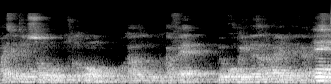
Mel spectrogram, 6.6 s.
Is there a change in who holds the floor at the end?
Yes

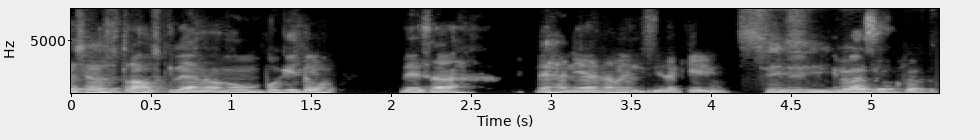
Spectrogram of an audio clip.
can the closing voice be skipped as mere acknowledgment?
No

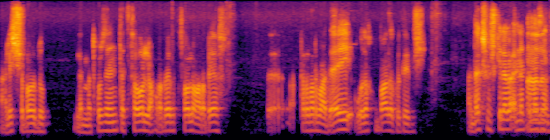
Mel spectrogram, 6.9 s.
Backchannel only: Yes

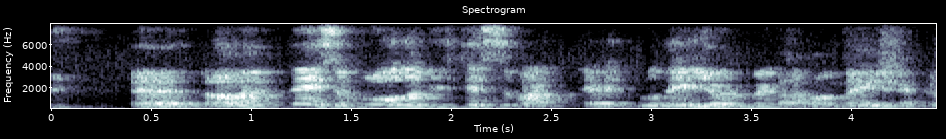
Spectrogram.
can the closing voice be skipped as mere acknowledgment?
No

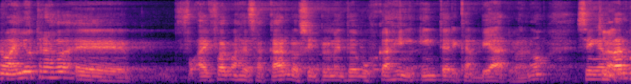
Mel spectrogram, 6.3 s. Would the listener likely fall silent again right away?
Yes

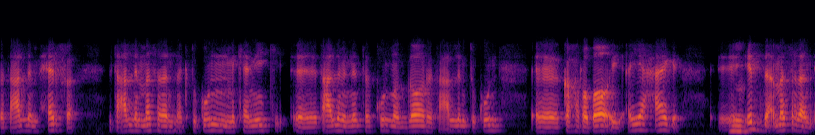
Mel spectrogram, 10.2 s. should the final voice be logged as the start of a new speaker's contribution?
No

